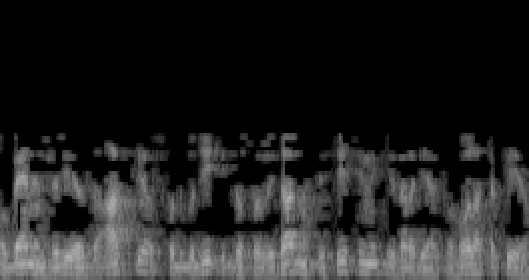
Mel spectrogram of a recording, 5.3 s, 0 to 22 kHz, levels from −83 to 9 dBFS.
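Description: From start to end, the speech sounds heavily compressed, most likely by MP3 compression. Nothing remains above 3 kHz. The encoder was starved of bits, which fits a very low bitrate near 8 kbps. Weak detail flickers in and out, giving a watery, swirly tone.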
